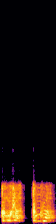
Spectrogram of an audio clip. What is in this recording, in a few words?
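Japanese bailout mood low; War Thunder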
